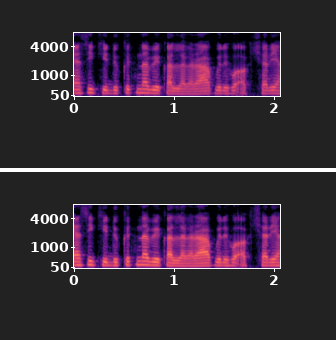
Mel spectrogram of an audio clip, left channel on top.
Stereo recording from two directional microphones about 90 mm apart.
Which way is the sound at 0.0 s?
55° right (ahead or behind).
